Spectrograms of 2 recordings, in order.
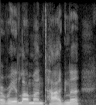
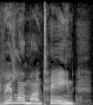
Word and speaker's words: Ray LaMontagne: He goes, yeah, it's like, and I'll take this CD by Ray LaMontagne. She goes, it's Ray LaMontagne.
